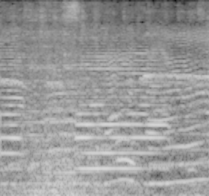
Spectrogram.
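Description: Street noise of arriving vehicles with long, steady horn or whistle tones held over it and voices mixed in.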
